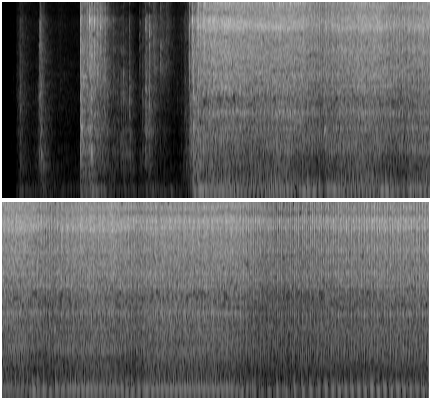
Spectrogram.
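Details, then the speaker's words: Honda Beat scooter, engine recently rebuilt after a costly prior service, stalled and idled heavily; oil shot into spark plug hole; on starting, harsh clattery rough idle with fast uneven chatter, very noisy engine; problem suspected in piston or decompressor. "terus pas dihidupin suaranya Kasar banget kata orangnya sih ini belum lama turun mesin ya guys Nah ini bisa kita dengar sendiri untuk bagian mesinnya berisik banget ya guys jadi ada yang bermasalah di bagian sehar atau bagian dekompresinya"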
